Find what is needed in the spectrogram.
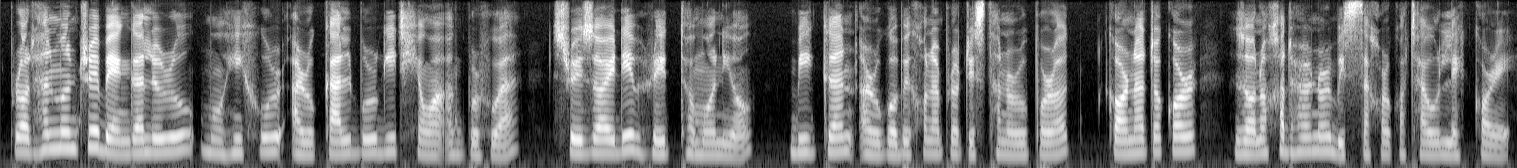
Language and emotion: Assamese, neutral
